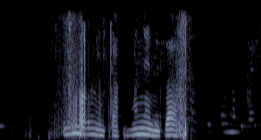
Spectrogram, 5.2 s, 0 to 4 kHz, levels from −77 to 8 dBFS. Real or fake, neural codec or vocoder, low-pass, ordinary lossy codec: real; none; 3.6 kHz; MP3, 32 kbps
